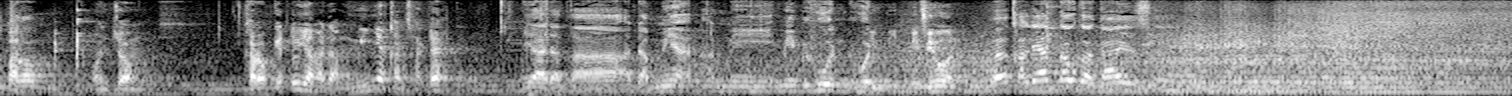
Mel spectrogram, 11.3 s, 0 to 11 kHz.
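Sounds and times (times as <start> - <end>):
speech: 0.0 - 9.6
motorcycle engine droning: 4.3 - 11.3.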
